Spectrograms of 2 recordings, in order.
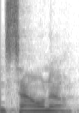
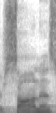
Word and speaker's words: sauna: in the use of the word pronunciation sauna. And that, of course, comes from Finnish, but also Western European languages that would pronounce the word like that.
